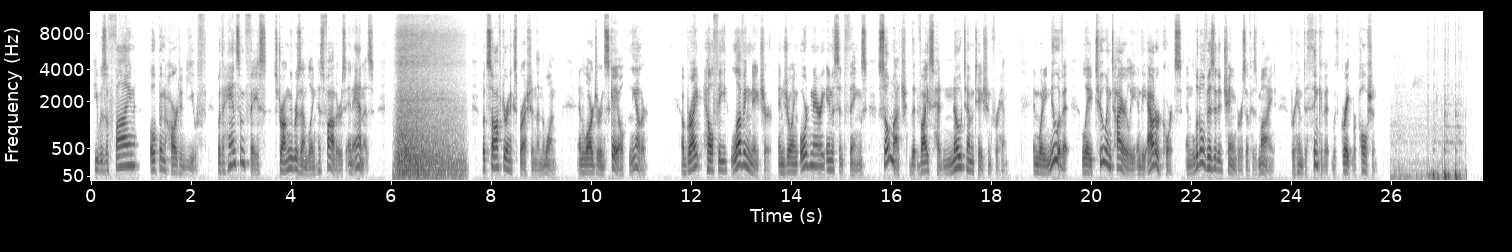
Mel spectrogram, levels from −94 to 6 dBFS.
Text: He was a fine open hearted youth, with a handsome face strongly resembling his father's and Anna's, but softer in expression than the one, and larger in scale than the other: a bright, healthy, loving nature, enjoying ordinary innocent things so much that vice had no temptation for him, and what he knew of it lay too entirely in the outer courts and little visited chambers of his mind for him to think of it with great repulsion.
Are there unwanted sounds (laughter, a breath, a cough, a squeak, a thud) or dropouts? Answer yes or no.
yes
